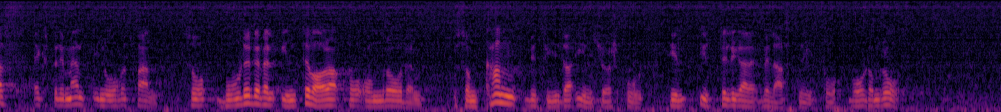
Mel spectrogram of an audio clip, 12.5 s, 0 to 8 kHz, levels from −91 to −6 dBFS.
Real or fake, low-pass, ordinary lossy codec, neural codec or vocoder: fake; none; none; codec, 16 kHz, 16 kbps, FunCodec, trained on LibriTTS, 50 frames a second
